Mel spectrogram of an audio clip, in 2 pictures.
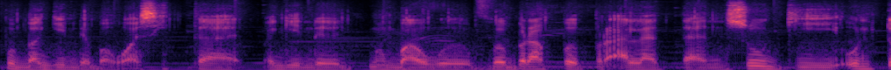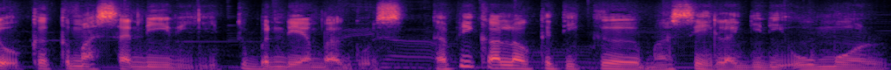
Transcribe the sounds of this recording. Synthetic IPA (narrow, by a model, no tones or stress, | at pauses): pʊnbaɡindəba̰wa̰ʔsikat̪̚baɡindəmə̃mbawəbəbəɾapəpəra̰lat̪ansuɡiunt̪ʊʔkəkəmasandiɾḭːt̪ubəndəjaŋbaɡʊ̰st̪apikalawkət̪ikəmasɪhlaɡidiʔumʊ̃r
